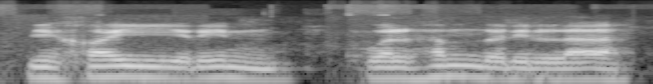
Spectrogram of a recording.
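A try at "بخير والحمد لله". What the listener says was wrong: Masya Allah, mumtaz.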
